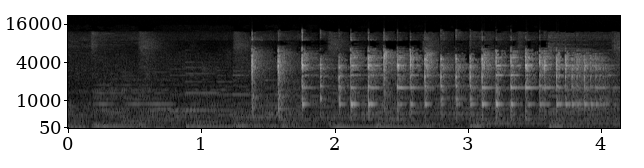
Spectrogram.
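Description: Background music with a steady bass beat. From about a second in, a fast run of sharp, ringing clicks comes in, growing quicker and stopping abruptly near the end: the roulette ball clattering across the spinning wheel's frets after bets have closed.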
